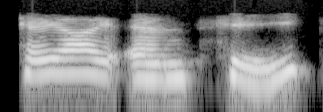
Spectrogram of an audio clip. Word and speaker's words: Kintsugi: Kintsugi. Kintsugi. Thank you. There's no T in it. I don't pronounce the T.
